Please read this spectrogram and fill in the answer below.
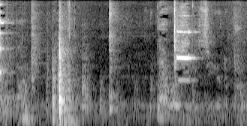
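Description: Sublimation mug press being worked: a sharp clunk about half a second in as the handle and clamp move, then a short electronic beep from the press near the end.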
